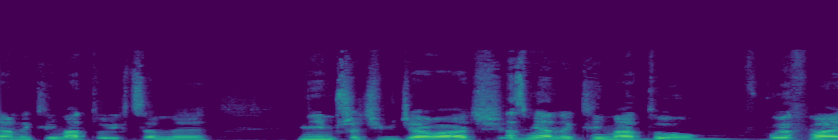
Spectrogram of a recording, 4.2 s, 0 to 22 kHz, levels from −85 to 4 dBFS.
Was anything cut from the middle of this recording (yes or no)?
yes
